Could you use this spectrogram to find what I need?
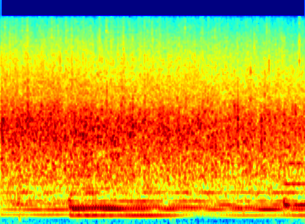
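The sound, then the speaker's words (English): A large group claps continuously for God, a dense, steady wash of applause without pauses, while a low sustained musical drone hums beneath it. “Come on, go ahead and give God a big clap.”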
